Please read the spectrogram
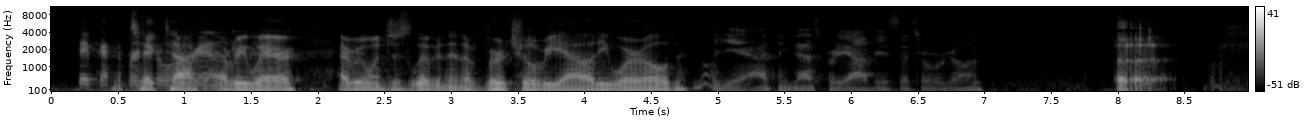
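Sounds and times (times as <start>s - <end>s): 
speech: 0.2s - 7.1s, 8.0s - 8.9s
person burping into the microphone: 8.0s - 8.6s.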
